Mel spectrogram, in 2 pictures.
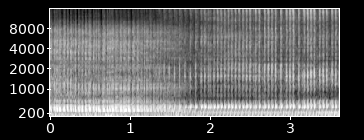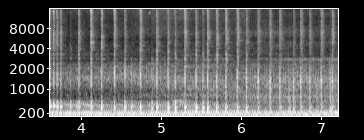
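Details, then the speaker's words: Predator 560 big-bore ATV, riding on trails: engine note breaks into uneven popping bursts instead of a clean pull; rider says it's running rich. "it's definitely rich oh yeah you hear it keeps sputtering"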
